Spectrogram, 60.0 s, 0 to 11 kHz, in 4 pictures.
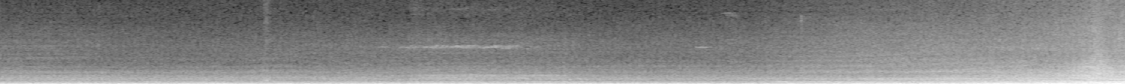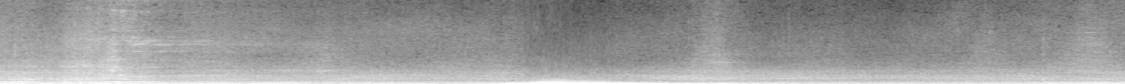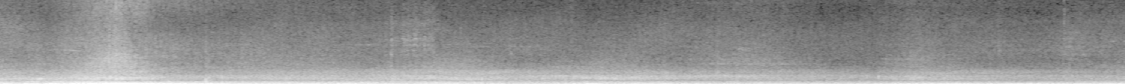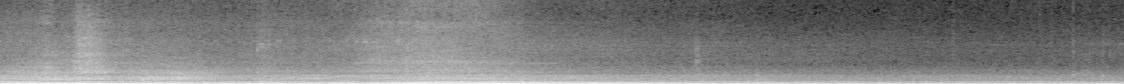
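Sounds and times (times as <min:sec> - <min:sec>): road traffic rumble: 0:00.0 - 0:59.9
cars swishing past: 0:10.1 - 0:54.8
vehicle passing close: 0:10.6 - 0:40.8, 0:41.6 - 0:54.2.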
